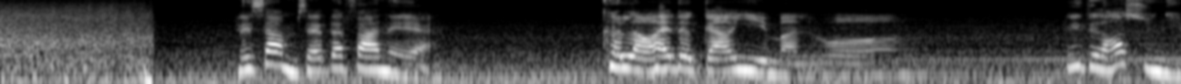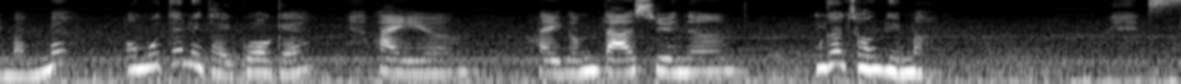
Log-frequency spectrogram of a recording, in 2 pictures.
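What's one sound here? A woman talks calmly and cheerfully close by.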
